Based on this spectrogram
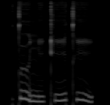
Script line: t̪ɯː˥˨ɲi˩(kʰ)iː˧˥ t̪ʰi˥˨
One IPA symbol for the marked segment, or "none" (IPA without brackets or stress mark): kʰ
